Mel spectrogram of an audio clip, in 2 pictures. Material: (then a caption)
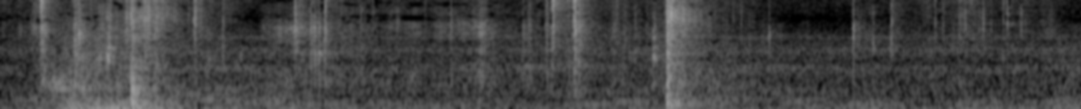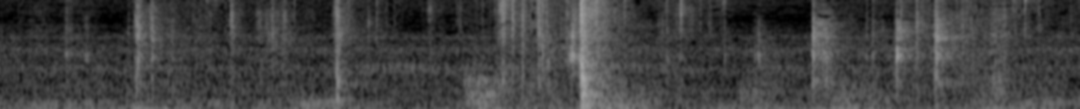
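Soap. A palm-sized, solid red-striped soap bar with a lilac core is held in the hand and carved and scraped with a small metal blade, with shavings falling off. Quiet, bright, crisp scrapes and crinkly tearing cuts come in short, separate bursts with very little low end. Each scrape dies away almost instantly.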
